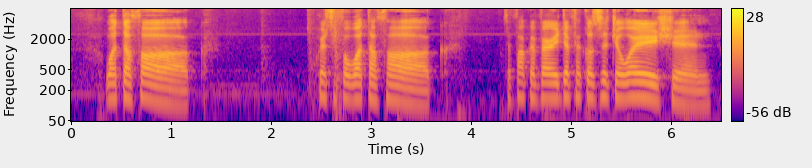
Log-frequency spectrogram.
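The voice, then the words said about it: Imitates a TV character's voice. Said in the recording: “doing my Tony voice”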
